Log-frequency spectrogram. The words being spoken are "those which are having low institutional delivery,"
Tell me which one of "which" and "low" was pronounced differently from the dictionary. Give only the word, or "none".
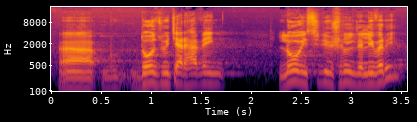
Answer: none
